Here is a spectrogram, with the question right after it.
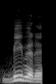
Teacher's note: se pronunciaba igual vivere con V que vivere con B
